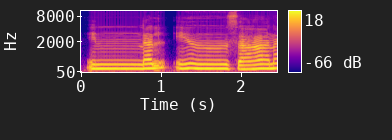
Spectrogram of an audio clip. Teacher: इन्नल इंसाना, बारीक करना है, सौ नहीं करना है, सा पढ़ना है। इन्नल इंसाना, हमज़ा तल वसल मिलाने की सूरत में गिर जाएगा, इसको नहीं पढ़ेंगे, नून को फ़ौरन साकिन से मिला देंगे।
